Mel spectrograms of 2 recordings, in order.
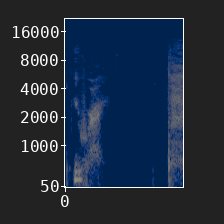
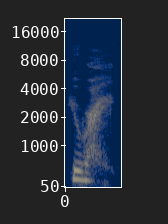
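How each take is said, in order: First: Soft whispered concession. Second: Said in the usual way. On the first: Retold or imitated. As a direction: breathe it out as a quiet admission. Conceding to friends' advice.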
